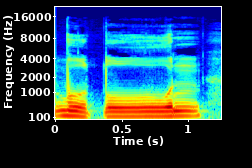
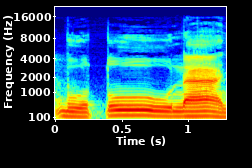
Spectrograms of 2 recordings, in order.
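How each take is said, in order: First: The word ends on a bare n sound. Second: The word ends with a vowel after n. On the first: The speaker calls it right. "Kalau berhenti di huruf nun kita baca butun" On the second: The speaker calls it wrong. "Jangan dibaca butuna, jangan"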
